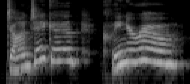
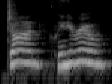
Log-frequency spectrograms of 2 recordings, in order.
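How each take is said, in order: First: It is said with more anger. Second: It is said with little anger.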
